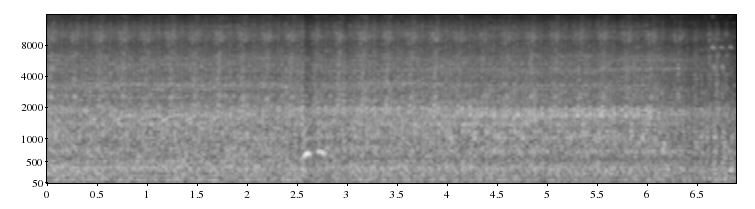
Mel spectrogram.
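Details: Diesel truck with hard starting, PCV being swapped from Hino to Giga; steady, even idle with no misses or hunting, a few voices in background; runs smoothly once started.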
